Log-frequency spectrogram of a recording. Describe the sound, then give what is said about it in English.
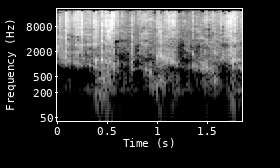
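Turkey, ham and stuffing flavoured crisps being bitten and crunched, a run of dense, bright crackling bursts with no voices, the brittle snaps coming in quick irregular clusters before easing into softer chewing. “Right, let's have a eat. Let's have a taste.”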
